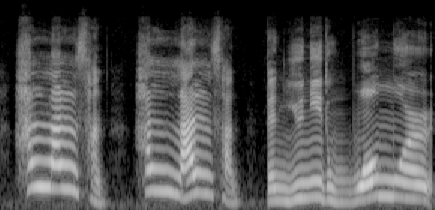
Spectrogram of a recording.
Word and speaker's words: 한라산: Remember, when ni은 meets 리을, ni은 changes to 리을 sounds as double L, like 한라산. So this one is 한랄산.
